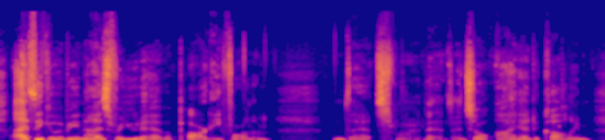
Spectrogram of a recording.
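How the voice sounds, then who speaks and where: This woman's voice is very deep and low, with ordinary pitch variation and big swings in loudness. She keeps a moderate pace, and the sound is dry and close with no echo. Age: 80s+. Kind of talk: interview answer.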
